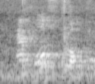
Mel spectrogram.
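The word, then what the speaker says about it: apostrophe: हम are silent रहेगा क्योंकि आर को प्रोनाउंस नहीं करना है। शॉर्टन फॉर्म बनाने के लिए जब जो मार्क जो साइन हम यूज करते हैं उसको हम बोलते हैं एपोस्ट्रोफी।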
